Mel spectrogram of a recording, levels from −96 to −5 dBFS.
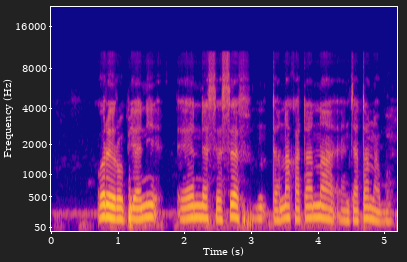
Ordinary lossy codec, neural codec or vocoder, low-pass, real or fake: none; vocoder, 22.05 kHz, 80 mel bands, WaveNeXt; none; fake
